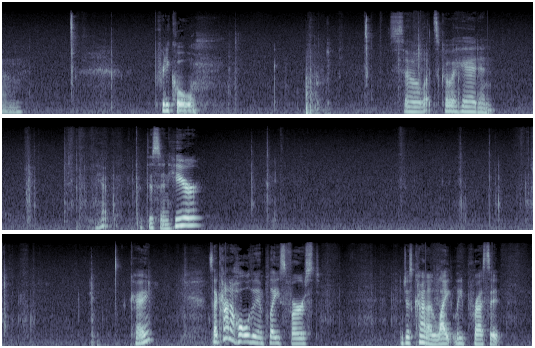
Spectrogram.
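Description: Stiff paper rustles and flaps softly as pages are turned and pressed.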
